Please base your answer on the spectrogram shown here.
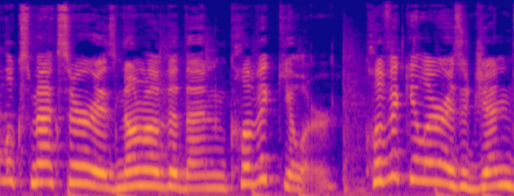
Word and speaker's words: Clavicular: That looksmaxer is none other than Clavicular. Clavicular is a Gen Z That's how you pronounce his name.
